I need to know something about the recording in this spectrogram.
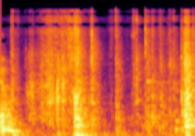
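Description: Tarot cards handled on a wooden table: the deck is squared and set down, with light card clicks and a soft knock on the wood about a second in.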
